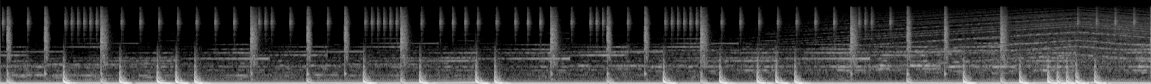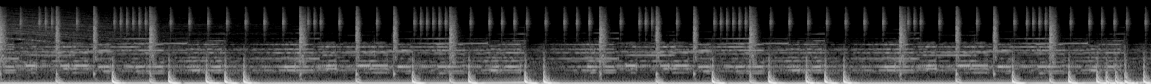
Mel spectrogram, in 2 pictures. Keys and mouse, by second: 0.6 ctrl+t, 0.9-3.0 drag, 3.0 Down, 5.9 ctrl+j, 6.3 ctrl+t, 6.5 right click, 7.6-10.7 drag, 10.7 ctrl+t, 11.2 click, 11.3-20.5 drag, 20.5 ctrl+[, 22.7-23.0 drag.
